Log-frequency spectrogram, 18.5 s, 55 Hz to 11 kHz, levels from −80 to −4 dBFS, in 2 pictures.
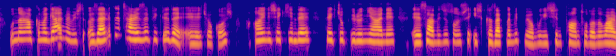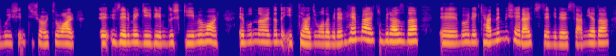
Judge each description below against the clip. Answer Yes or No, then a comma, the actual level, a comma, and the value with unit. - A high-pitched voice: Yes, high, 210 Hz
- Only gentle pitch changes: No, average, 3.7 semitones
